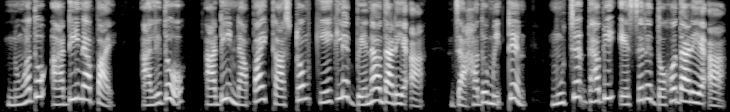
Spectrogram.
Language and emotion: Santali, surprised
